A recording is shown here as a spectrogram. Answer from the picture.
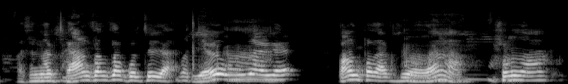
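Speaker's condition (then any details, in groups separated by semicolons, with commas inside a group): Tongue cancer surgery; eating previously difficult and painful, now eats well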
